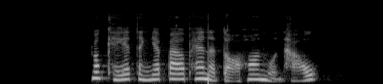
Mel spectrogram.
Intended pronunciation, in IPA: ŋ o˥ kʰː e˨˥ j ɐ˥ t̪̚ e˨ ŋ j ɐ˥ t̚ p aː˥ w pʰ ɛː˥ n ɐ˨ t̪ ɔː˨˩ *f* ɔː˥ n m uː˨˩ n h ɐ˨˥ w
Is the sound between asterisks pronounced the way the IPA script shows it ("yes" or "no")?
no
